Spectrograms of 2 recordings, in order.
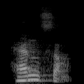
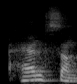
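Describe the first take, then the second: First: "হ্যান্ডসাম" with no d between n and s; silent d. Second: "হ্যান্ডসাম" as commonly mispronounced, d audible before the s; d pronounced. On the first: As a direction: say "হ্যান্ডসাম" as hen-sam, dropping the d. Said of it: "ডিটা silent". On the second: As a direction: say "হ্যান্ডসাম" with the d sounded, hend-sam. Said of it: "আসলে ডি উচ্চারণ করা যাবে না". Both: Shown as a demonstration.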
